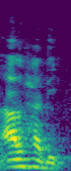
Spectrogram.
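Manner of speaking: "আলহাদি" low, as al-ha-di; pronunciation demo. Shown as a demonstration. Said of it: "এটা হচ্ছে উচ্চারণ". ("আলহাদি" নিচু স্বরে আল-হা-দি)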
